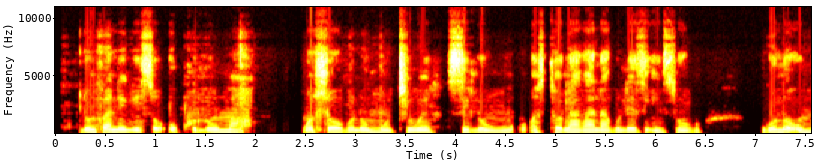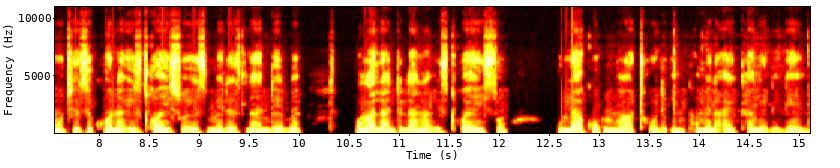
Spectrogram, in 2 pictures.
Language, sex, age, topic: North Ndebele, male, 36-49, health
